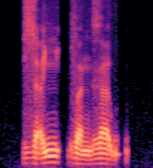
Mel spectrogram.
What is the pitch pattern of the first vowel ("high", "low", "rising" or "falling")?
rising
